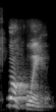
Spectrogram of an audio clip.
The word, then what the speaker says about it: quoque: Quoque.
